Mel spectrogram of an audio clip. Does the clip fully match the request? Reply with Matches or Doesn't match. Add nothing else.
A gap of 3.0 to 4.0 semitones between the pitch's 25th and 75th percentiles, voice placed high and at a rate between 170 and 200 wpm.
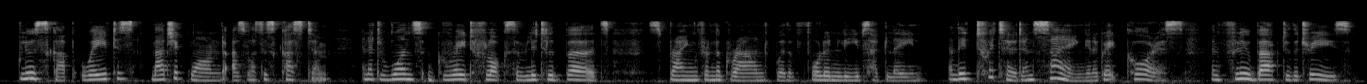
Matches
